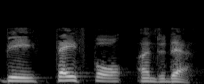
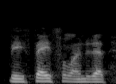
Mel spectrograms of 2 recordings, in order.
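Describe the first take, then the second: First: Be faithful unto death, read slowly with weight on faithful; slow solemn reading. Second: Said in the usual way. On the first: Shown as a demonstration. Preacher reading the verse aloud to the class, slow and solemn. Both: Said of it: "it says".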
